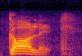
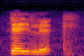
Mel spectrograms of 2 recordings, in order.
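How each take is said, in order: First: The word is pronounced the Scottish way. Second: The word is pronounced the Irish way. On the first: "Scottish Gaelic, and it's called Gaelic" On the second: "Irish Gaelic is actually Gaelic"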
